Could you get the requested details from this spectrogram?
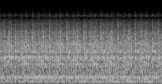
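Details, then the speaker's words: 2001 International 4700 plow truck, 36,000 lb gross, hood open: steady, even diesel clatter at idle with no miss or uneven beat; sounds really good; normal diesel idle. "Sounds really good."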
